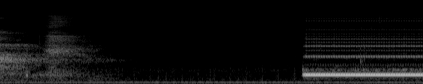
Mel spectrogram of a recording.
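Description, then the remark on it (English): After a few seconds of near silence, a loud, steady electronic ringback tone starts on an outgoing phone call placed after 10:30 at night and holds unbroken and clear until the end. “It's ringing.”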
